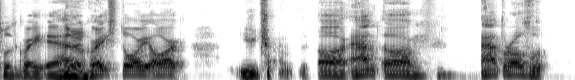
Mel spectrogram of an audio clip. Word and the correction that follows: Andros: I'm saying his name wrong. Andros, that's Andros. How you say his name.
